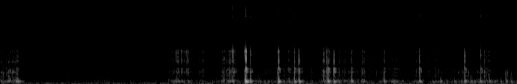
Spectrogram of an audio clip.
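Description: A spoolie brush scratches down the right side and then the left side of a hollow steel mesh microphone grille. The result is close, dry scratching with quick, short ticks and a low, muffled body. Clusters of sharper scrapes come in the middle of the clip.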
